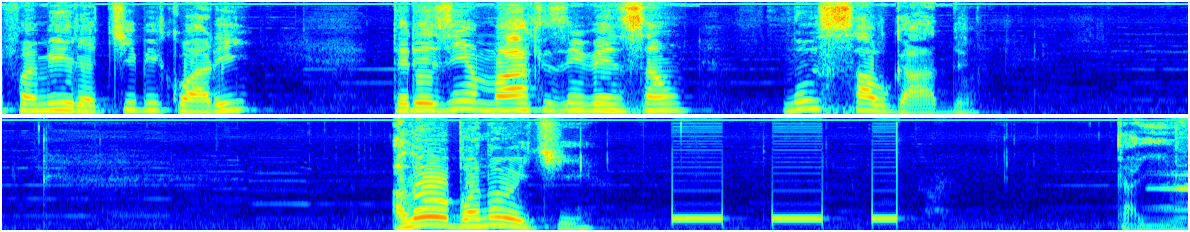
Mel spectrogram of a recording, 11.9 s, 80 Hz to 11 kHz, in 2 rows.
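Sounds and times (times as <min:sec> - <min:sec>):
speech: 0:00.0 - 0:01.3, 0:02.0 - 0:05.0, 0:07.9 - 0:09.0, 0:11.5 - 0:11.8
phone line busy signal beeps after a dropped call: 0:09.3 - 0:10.5.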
